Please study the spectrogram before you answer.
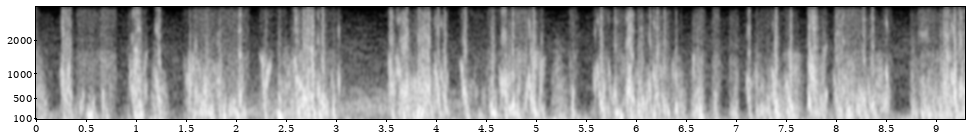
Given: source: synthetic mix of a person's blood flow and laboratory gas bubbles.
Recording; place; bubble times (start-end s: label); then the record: Doppler ultrasound of blood flow; subclavian vein
0.00-0.04 s: bubbles
0.22-0.81 s: bubbles
0.90-1.12 s: bubbles
1.17-1.30 s: bubbles
1.46-2.13 s: bubbles
2.21-3.06 s: bubbles
3.50-4.14 s: bubbles
4.21-5.10 s: bubbles
5.32-5.41 s: bubbles
5.55-6.46 s: bubbles
6.52-6.70 s: bubbles
6.75-6.85 s: bubbles
6.92-7.04 s: bubbles
7.08-7.92 s: bubbles
7.96-8.57 s: bubbles
8.73-9.30 s: bubbles
From the record:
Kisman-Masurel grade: 444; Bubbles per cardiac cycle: continuous sound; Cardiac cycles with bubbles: 100%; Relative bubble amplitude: maximal (0.775 to 0.999); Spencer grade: 4 (maximum detectable bubble signal sounding continuously throughout systole and diastole of every cardiac period, and overriding the amplitude of the normal cardiac signals); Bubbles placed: anywhere in the cardiac cycle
